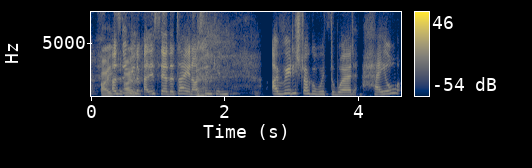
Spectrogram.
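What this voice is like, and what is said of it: East London accent. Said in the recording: “you've got an East London accent”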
